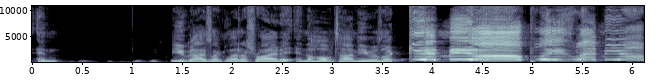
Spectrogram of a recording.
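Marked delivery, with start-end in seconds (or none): 3.8-6.1 mock sobbing, very high, drawn-out pleading crying scream. Speaker recalling someone on a fair ride, imitating screaming and crying. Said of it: "He was screaming and crying".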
